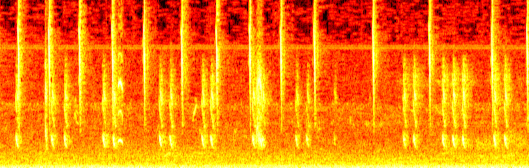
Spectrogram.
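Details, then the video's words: Hummingbird in Brazilian nature calling with quick, piercing chips, single and clustered in twos and threes, against a quiet low-frequency background noise. "Ouça o canto beija flor"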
